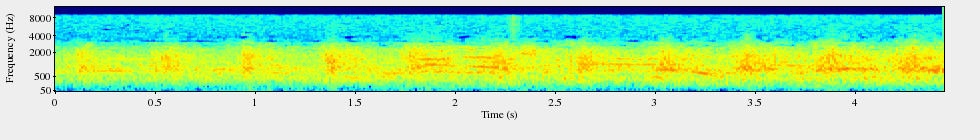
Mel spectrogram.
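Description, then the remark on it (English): A ballpark crowd in San Diego claps in unison during a baseball game against the Giants, a steady rhythmic beat of roughly two claps per second that carries through the whole stretch over a constant wash of crowd noise. “And a good crowd here in San Diego tonight. Start their rhythmic applause designed to upset the pitcher and encourage the home club.”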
